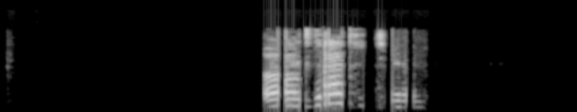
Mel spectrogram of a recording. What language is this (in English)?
Uzbek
